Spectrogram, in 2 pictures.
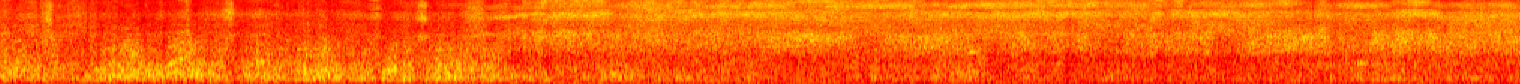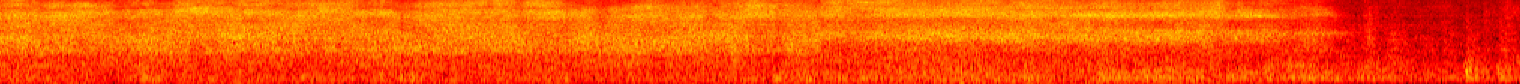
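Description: Saddle-tank steam locomotive with its cylinder drain cocks open, blowing steam in a loud, steady hiss that starts about three seconds in and stops suddenly near the end. Before the hiss, there is a lower rumble of the locomotive rolling on the rails.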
